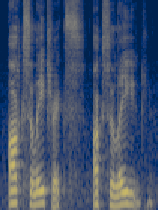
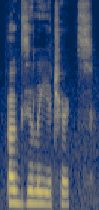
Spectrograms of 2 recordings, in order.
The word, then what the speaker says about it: Auxiliatrix: Grim Oscillatrix. I gotta... hang on. Pronounce. Auxiliatrix.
